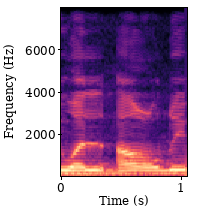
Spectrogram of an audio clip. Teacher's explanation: ضاد حروف مستعلیہ میں سے ہے، اس لیے اس کو پر یعنی موٹا پڑھیں گے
